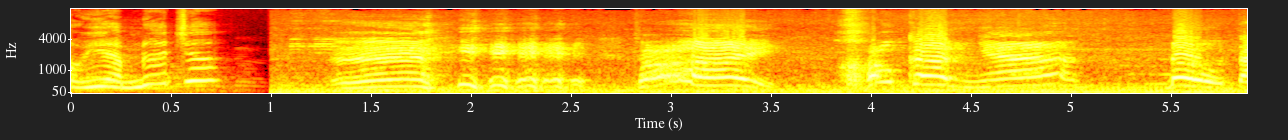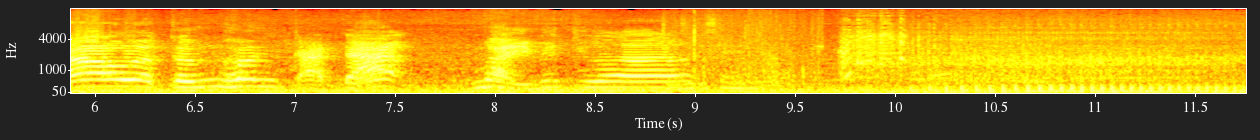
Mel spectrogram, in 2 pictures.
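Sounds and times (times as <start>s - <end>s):
speech: 0.0s - 9.4s
laughter: 1.5s - 2.7s
motorcycle engine roaring as the bike rides off fast: 2.9s - 11.7s.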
